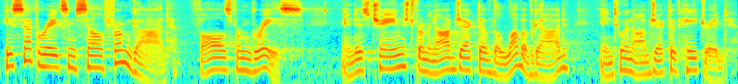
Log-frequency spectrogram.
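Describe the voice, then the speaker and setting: A man with a medium-pitched voice reads a religious devotion from a script. His delivery is solemn, formal and measured. Every phrase carries a long, church-like reverberant tail. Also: big pitch swings, a little mellow. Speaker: religious narrator reading a saint's life and devotional meditation.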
